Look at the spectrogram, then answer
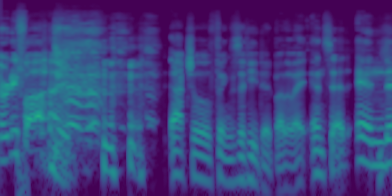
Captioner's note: laughs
